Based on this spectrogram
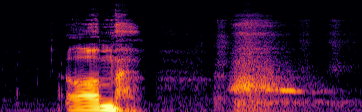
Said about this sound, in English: I apologize, audience, if I'm breathing into the mic real hard and drooling.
